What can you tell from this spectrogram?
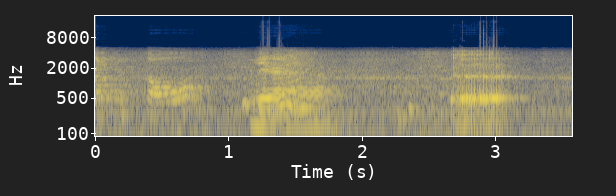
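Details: Two adults compete for the best "trucker burp" after a night out on 6th Street and Whataburger: three loud, drawn-out guttural belches in a row, with voices nearby; burping.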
